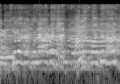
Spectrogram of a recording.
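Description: Several voices talking at once, raised and overlapping.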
